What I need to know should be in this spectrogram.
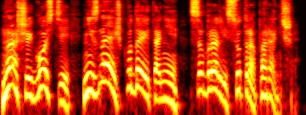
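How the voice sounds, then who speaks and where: A man's voice: high voice, big pitch swings, a little fast, a bit bright, breathy edge, no room sound, studio quality, voice pushed up, full character voice. A man voicing a shrewd older cowboy detective who coaxes with a raised, overly friendly tone. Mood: coaxing.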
